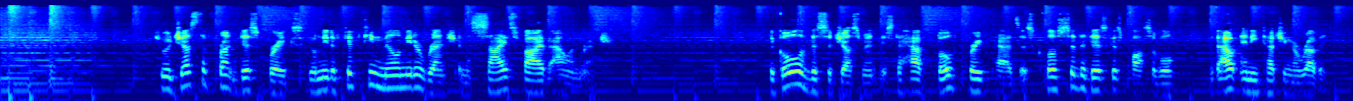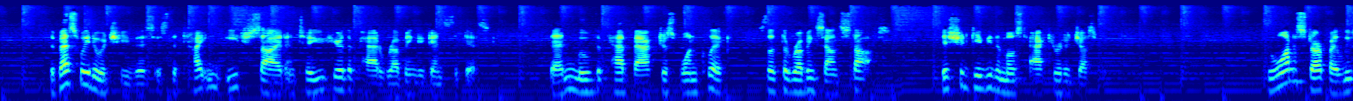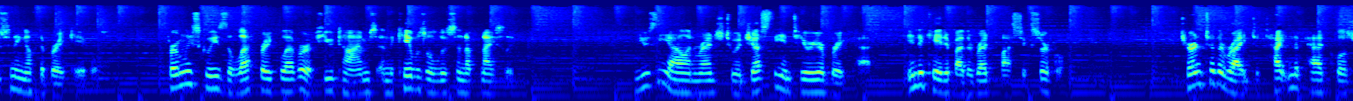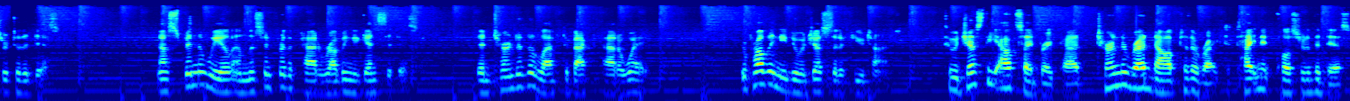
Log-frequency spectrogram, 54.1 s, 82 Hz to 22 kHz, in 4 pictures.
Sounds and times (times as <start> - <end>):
Music: 0.0 - 54.0
Speech: 1.6 - 6.1, 7.7 - 13.3, 14.0 - 24.6, 26.2 - 32.2, 33.4 - 37.8, 38.9 - 41.2, 42.2 - 47.1, 48.0 - 54.0.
